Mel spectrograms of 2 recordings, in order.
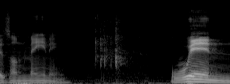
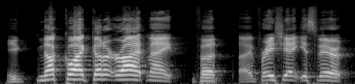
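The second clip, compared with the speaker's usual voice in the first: amused; 6 semitones higher, 9 dB louder than usual. Real, not acted. Addressing the fella fondly.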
